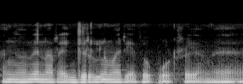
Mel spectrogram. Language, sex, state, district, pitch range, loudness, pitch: Tamil, male, Tamil Nadu, Kanyakumari, 110-115 Hz, -15 LUFS, 115 Hz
